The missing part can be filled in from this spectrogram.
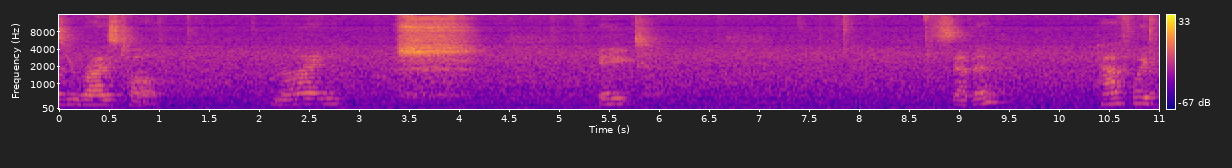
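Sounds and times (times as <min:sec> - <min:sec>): woman's sharp breath: 0:03.4 - 0:04.3.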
